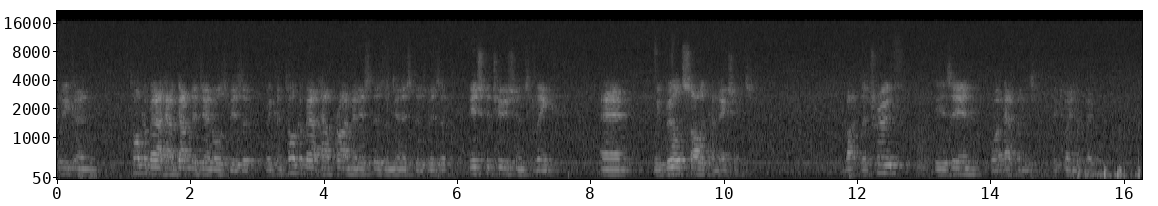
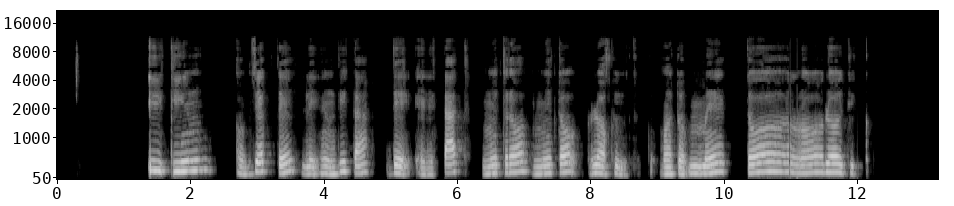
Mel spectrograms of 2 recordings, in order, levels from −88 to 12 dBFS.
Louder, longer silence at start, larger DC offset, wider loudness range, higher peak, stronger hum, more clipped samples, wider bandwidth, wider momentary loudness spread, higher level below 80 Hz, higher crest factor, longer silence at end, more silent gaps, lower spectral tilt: second, -39 LUFS vs -15 LUFS; second, 0 s vs 1.35 s; neither; about the same, 4 LU vs 3 LU; second, -20 dBFS vs 0 dBFS; neither; neither; first, 17 kHz vs 11 kHz; about the same, 14 LU vs 12 LU; second, -74 dBFS vs -60 dBFS; about the same, 20 dB vs 16 dB; second, 0 s vs 1.25 s; second, none vs 2.39-2.67 s, 4.77-4.93 s, 5.72-5.80 s, 6.21-6.37 s, 7.89-7.95 s, 8.75-8.85 s, 10.12-10.34 s; second, -3 dB/octave vs -8 dB/octave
